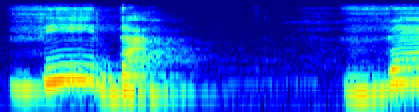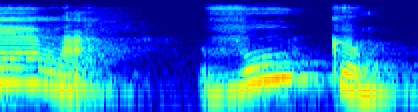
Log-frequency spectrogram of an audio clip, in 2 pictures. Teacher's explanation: quando a gente fala o V, tem uma vibração nas cordas vocais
